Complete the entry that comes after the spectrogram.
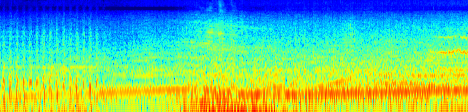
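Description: Sports car engine revving up and down as produced intro sound effects, with a high tyre squeal starting near the end.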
